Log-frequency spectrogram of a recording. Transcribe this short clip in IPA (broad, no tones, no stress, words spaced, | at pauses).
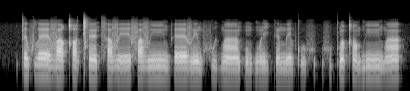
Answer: tɛxʷlɛː va qʰaǀʰɛ̃t͡sʰa veːfavĩːbʔɛː vẽb xʷi bãːkʷẽb ɡʷẽɾikɛ̃ melkʷʼɛxʷ | xʷikʷʼĩqʰã bĩːbã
